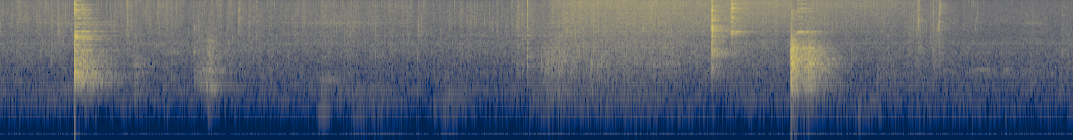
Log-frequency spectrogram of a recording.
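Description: A pot of salted water boiling on a gas hob. About five seconds in, salt tipped into the boiling water makes it foam up and hiss for a couple of seconds. Sharp knocks of kitchenware come throughout, loudest about a second in and about eight seconds in.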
